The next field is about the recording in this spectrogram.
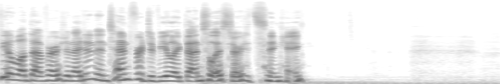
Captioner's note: laughter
